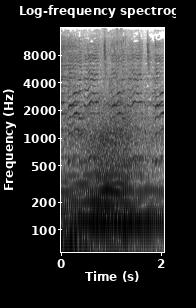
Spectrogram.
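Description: Electronic music: a sustained low synth bass chord with wavering higher synth lines above it, easing off slightly near the end.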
